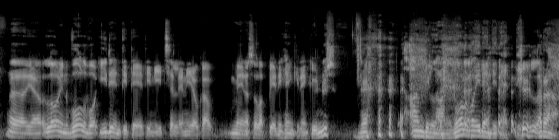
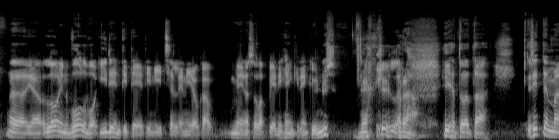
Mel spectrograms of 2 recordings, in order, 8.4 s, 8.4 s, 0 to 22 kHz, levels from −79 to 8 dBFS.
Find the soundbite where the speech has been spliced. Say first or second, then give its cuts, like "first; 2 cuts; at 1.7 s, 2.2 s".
second; 1 cut; at 5.6 s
